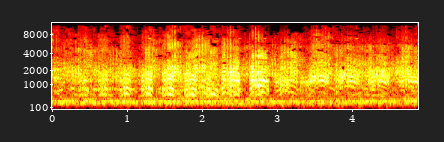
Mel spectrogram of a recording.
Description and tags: A Gannet cries as he approaches the nest. Recorded in the famous breeding colony at Bonaventure Island, Gaspé Peninsula, Quebec, using two Shure WL183 capsules, Fel preamplifier, and Edirol R09 recorder.
basstolpel, alcatraz, fou-de-bassan, birds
